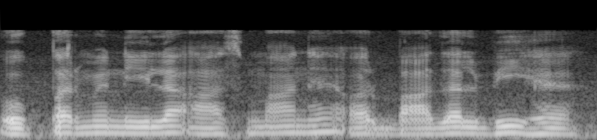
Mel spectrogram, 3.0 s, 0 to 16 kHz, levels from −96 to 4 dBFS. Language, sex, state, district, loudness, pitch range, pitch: Hindi, male, Jharkhand, Ranchi, -18 LUFS, 115-130 Hz, 125 Hz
